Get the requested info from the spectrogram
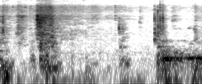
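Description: Handling and rustling noise from a phone being carried and moved, loudest about half a second in, with a brief steady tone near the end.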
